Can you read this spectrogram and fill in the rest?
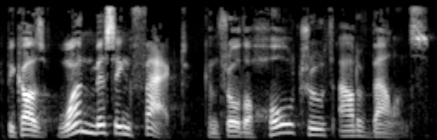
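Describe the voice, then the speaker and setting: Earnest Western sheriff-narrator, very slow and dramatic, animated pitch, moralizing old radio style. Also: male voice. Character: earnest sheriff who narrates to young listeners.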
